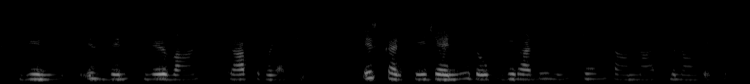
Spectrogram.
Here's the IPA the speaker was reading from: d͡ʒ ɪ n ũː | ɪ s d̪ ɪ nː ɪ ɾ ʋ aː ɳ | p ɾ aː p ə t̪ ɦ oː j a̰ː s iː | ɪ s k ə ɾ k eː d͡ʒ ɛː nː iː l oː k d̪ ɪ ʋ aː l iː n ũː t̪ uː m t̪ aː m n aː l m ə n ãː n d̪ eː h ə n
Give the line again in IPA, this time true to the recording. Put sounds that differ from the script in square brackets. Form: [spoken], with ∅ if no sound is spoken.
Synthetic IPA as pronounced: d͡ʒ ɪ n ũː | ɪ s d̪ ɪ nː ɪ ɾ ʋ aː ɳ | p ɾ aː p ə t̪ ɦ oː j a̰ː s iː | ɪ s k ə ɾ k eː d͡ʒ ɛː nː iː l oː k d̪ ɪ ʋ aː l iː n ũː t̪ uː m t̪ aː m n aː l m ə n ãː n d̪ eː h ə n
